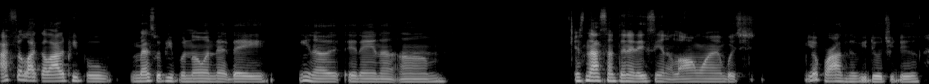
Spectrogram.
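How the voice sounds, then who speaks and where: A woman's very deep, low voice, animated in tone, at a fairly quick pace broken by long, frequent pauses. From Boston, Massachusetts. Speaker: podcast host. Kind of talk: casual storytelling monologue.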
